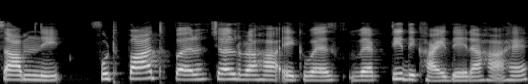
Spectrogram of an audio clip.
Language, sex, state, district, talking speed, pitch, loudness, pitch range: Hindi, female, Jharkhand, Ranchi, 125 wpm, 215 Hz, -16 LUFS, 195-240 Hz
